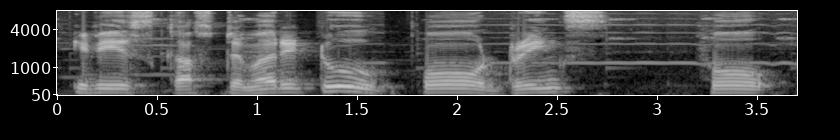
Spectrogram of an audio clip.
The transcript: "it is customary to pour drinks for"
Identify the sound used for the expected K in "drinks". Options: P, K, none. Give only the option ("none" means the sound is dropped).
K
